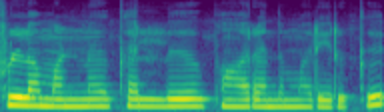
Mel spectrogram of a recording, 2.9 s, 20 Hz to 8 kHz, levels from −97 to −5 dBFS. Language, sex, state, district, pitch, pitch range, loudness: Tamil, female, Tamil Nadu, Kanyakumari, 190 Hz, 185-195 Hz, -18 LUFS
